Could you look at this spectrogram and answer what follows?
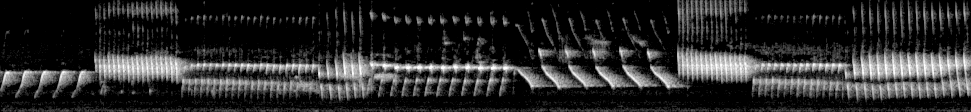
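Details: A male pet canary sings live while watching a video on TV, with rapid trills and rolls changing every second or two, bright repeated notes, buzzy phrases and descending slurred tours, high and continuous.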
